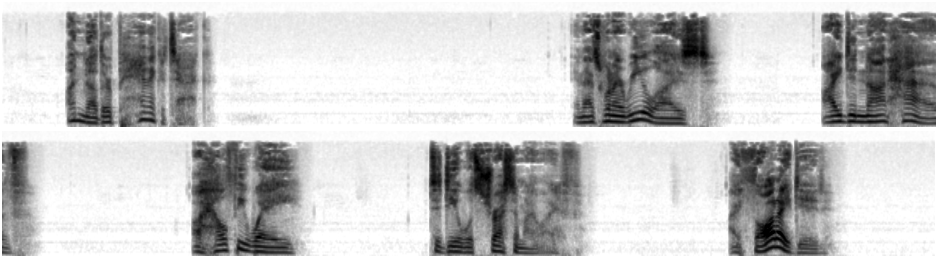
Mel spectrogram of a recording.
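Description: A man speaks into a microphone in short bursts, with long pauses between them.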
